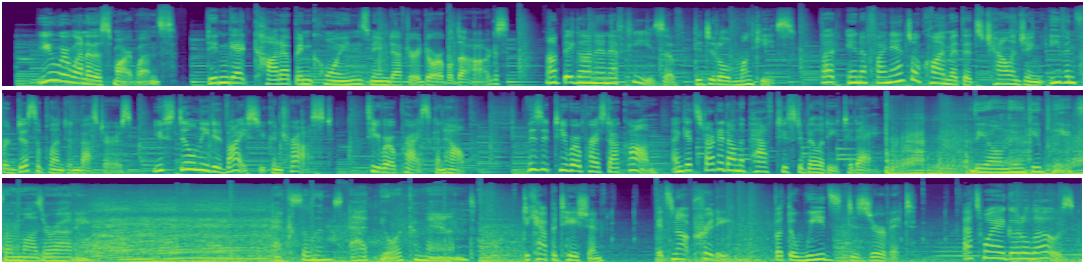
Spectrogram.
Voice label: Commercial; BOSSY FRIENDLINESS. YOUTHFUL RESONANCE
